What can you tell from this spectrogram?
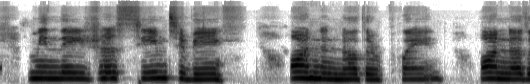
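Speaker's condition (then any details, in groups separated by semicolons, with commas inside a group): ALS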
